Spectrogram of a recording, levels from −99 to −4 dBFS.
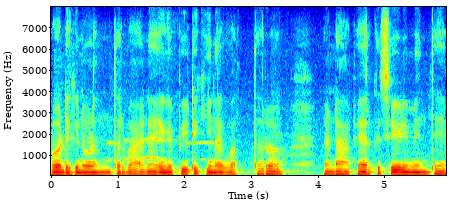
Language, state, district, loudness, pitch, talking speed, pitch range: Gondi, Chhattisgarh, Sukma, -18 LUFS, 110 Hz, 110 wpm, 105-110 Hz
